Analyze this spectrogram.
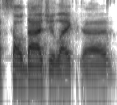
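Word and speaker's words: saudade: portugal but uh and so yeah and it's spelled like a saudaji i just put it on the chat s-a-u-d-a-d-e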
